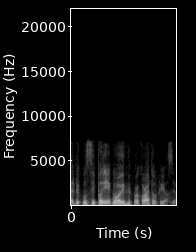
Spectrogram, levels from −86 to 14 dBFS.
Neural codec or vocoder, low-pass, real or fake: codec, 16 kHz in and 24 kHz out, 0.4 kbps, LongCat-Audio-Codec, four codebook decoder; 7.2 kHz; fake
